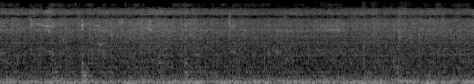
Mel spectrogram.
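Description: Vegetables sweating in a hot pan alongside ground beef, a steady close sizzle and crackle of frying with faint stirring, continuous and fairly loud, no talk.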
